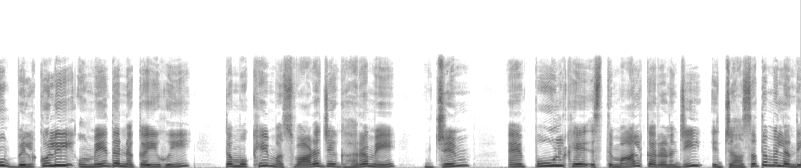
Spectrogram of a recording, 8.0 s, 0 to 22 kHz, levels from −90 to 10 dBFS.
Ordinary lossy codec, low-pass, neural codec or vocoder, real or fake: none; 14.4 kHz; none; real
